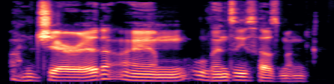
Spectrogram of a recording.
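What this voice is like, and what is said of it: Flat, unenthusiastic delivery. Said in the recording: “God, you sound so excited to be my spouse.”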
